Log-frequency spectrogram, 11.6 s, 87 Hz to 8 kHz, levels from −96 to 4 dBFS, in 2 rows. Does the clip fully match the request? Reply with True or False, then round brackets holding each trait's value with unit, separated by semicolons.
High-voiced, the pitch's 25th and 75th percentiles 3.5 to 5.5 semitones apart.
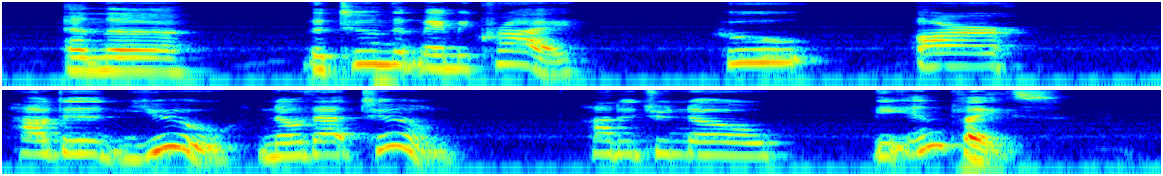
True (260 Hz; 4.2 semitones)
